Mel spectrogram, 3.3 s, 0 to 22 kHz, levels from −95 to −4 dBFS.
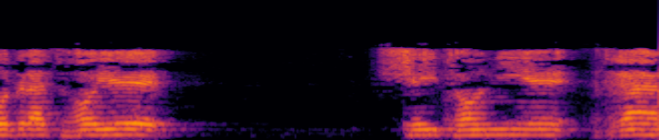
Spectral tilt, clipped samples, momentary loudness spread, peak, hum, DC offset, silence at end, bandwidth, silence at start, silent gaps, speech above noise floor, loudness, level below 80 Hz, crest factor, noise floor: -1.5 dB/octave; under 0.1%; 6 LU; -12 dBFS; none; under 0.1%; 0 s; 6.4 kHz; 0 s; none; 53 dB; -30 LUFS; -72 dBFS; 20 dB; -83 dBFS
